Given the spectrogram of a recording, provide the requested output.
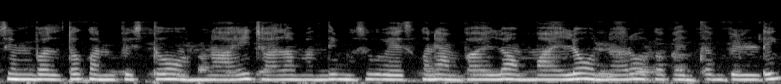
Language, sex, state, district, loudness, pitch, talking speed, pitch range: Telugu, female, Andhra Pradesh, Sri Satya Sai, -13 LUFS, 225 Hz, 105 wpm, 215-235 Hz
